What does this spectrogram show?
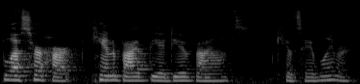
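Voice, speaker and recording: A woman reading aloud, voicing a weary, protective old grandfather in a low, tired way. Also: fairly even intonation, fairly quick, bright, forceful tone.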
